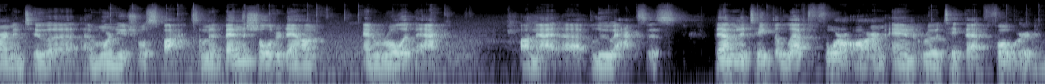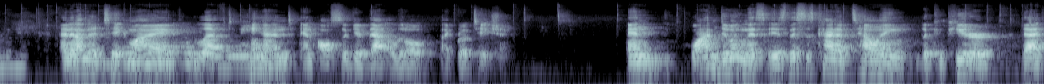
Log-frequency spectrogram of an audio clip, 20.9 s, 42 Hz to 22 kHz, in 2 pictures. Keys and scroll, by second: 4.2 ctrl+z.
